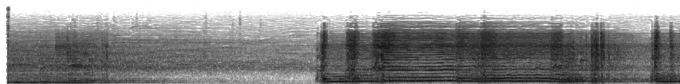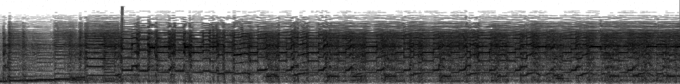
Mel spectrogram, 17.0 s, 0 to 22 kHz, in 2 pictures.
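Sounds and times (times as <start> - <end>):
distorted electric guitar solo: 0.1 - 1.6, 4.0 - 17.0.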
